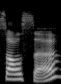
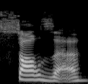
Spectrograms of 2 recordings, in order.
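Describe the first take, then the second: First: "salsa" with an S sound in both syllables; American-accented "salsa", unvoiced S. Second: "salsa" with a Z, as "sol-zuh"; dad's SALSA. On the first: Shown as a demonstration. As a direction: say "salsa" with a plain S, American style. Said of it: "Just with an American accent". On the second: Retold or imitated. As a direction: say "salsa" slowly as "solza". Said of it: "like, with a Z".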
